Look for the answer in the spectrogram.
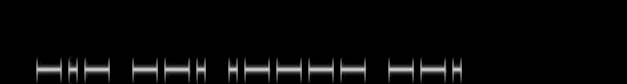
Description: Morse code, heard as a keyed tone, about 16 wpm, 700 Hz. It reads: KG1G
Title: USA Call Signs - 4 Characters - Repeated 2x - 15wpm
